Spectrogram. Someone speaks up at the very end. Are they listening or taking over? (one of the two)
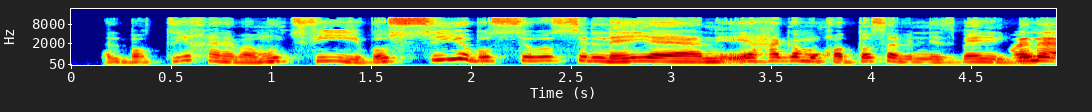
taking over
